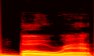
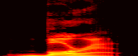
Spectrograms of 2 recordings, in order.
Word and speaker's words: Borat: ran like he was an extra in a Bo-Rat movie.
